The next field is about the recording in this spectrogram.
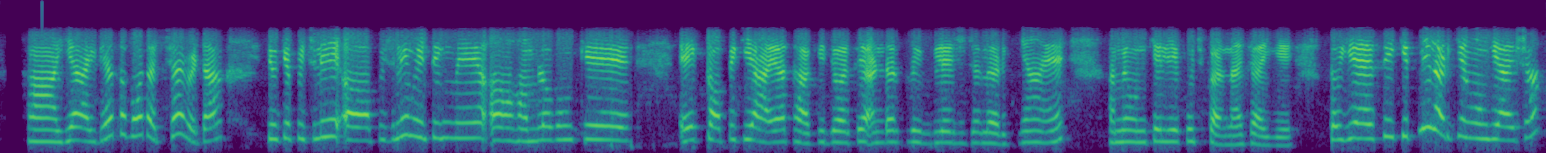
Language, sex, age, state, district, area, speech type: Urdu, female, 45-60, Maharashtra, Nashik, urban, conversation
